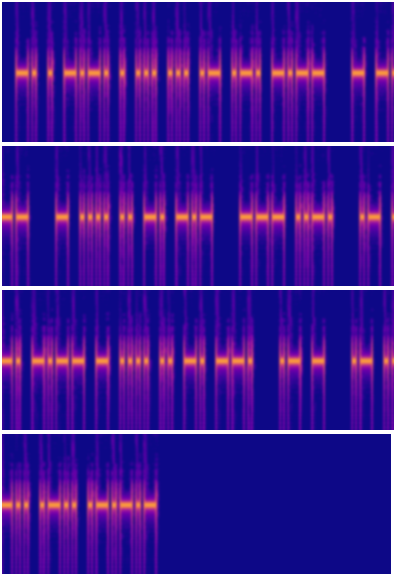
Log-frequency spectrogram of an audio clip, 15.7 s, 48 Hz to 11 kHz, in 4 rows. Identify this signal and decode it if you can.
Morse code, heard as a keyed tone, about 30 wpm, 700 Hz. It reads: NECESSARY TO THINK OF ANYTHING AT ALL.
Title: Sentences from Top 1300 Words 30wpm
